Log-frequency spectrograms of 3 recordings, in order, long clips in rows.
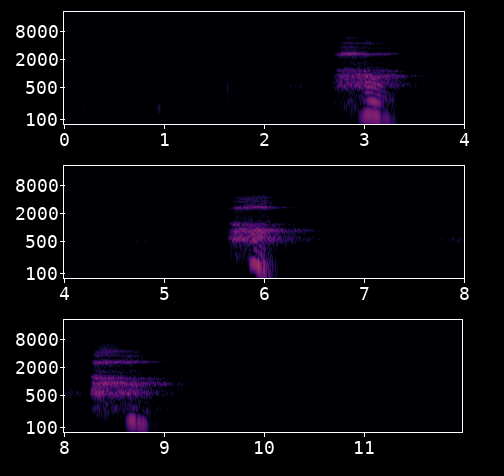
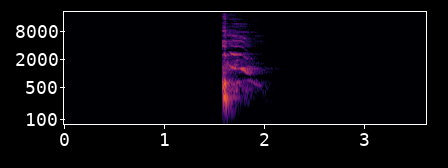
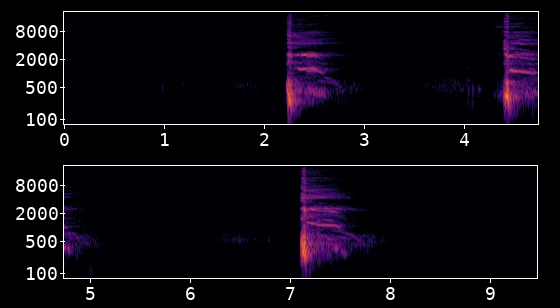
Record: exhalation_length: 12.0 s
exhalation_amplitude: 413
exhalation_signal_mean_std_ratio: 0.34
cough_length: 3.6 s
cough_amplitude: 4954
cough_signal_mean_std_ratio: 0.2
three_cough_length: 9.5 s
three_cough_amplitude: 5701
three_cough_signal_mean_std_ratio: 0.21
survey_phase: beta (2021-08-13 to 2022-03-07)
age: 45-64
gender: Male
wearing_mask: 'Yes'
symptom_none: true
smoker_status: Never smoked
respiratory_condition_asthma: false
respiratory_condition_other: false
recruitment_source: REACT
submission_delay: 1 day
covid_test_result: Negative
covid_test_method: RT-qPCR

